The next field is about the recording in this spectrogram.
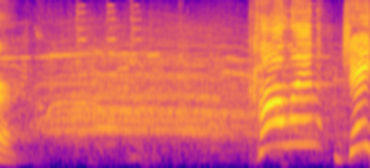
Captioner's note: audience cheering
